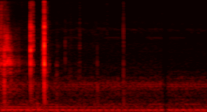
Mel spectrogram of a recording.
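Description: Aluminium beer can being opened: the tail of a hiss, then two sharp clicks from the pull tab in quick succession, about half a second in.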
